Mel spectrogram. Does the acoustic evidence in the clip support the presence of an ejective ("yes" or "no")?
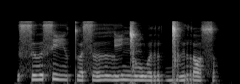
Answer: no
